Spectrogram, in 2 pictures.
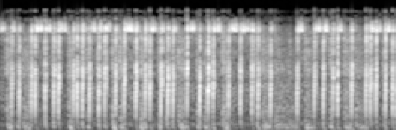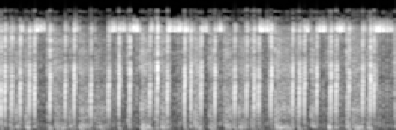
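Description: Fireworks firing in a rapid, unbroken barrage: many sharp bangs and cracks each second, with no pause.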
